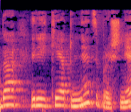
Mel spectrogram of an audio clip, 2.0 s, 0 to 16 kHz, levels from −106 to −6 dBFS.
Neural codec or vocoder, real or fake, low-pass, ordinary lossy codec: none; real; 14.4 kHz; MP3, 48 kbps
